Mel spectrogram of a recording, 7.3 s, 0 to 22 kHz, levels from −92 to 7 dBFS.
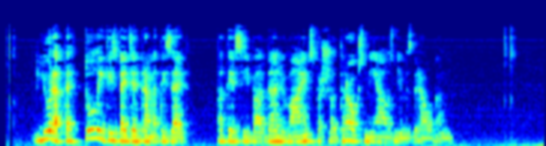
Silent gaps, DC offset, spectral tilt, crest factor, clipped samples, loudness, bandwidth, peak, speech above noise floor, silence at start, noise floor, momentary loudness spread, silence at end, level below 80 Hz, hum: none; under 0.1%; -5.5 dB/octave; 22 dB; under 0.1%; -26 LUFS; 10.5 kHz; -6 dBFS; 33 dB; 0.45 s; -59 dBFS; 15 LU; 0.05 s; -60 dBFS; none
